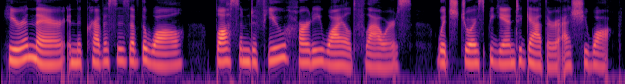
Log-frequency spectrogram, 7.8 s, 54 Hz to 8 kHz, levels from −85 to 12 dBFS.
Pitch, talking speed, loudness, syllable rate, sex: 190 Hz, 175 wpm, -22 LUFS, 5.0 syllables/s, female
